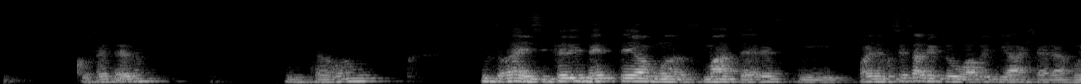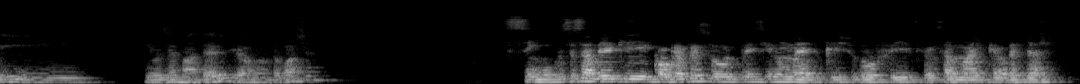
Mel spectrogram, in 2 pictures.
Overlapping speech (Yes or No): No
